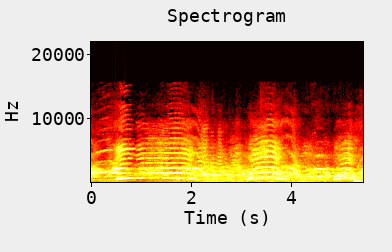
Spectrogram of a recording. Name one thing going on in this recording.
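A group of children sing together in long, drawn-out notes.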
